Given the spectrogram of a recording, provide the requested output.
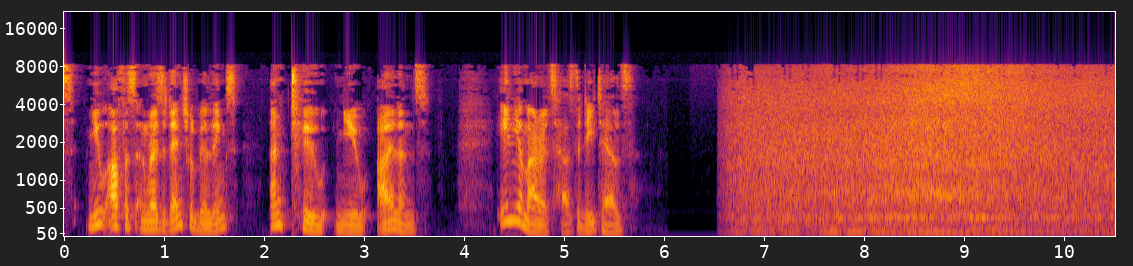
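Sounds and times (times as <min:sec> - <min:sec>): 
speech: 0:00.0 - 0:05.8
afternoon street traffic rushing by: 0:06.6 - 0:10.4.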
